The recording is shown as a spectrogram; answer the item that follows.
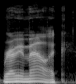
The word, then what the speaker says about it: Rami Malek: Rami Malek.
